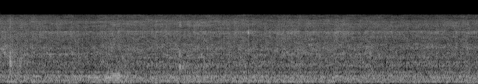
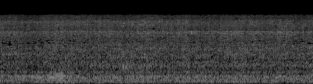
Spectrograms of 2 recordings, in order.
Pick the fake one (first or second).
first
